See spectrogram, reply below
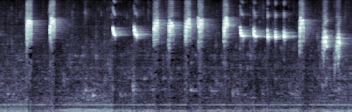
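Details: Kolibri ninja sunbird in full, loud song used to draw other birds, recorded by phone: high sharp chirps, then a faster run of ringing notes and short whistled phrases.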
